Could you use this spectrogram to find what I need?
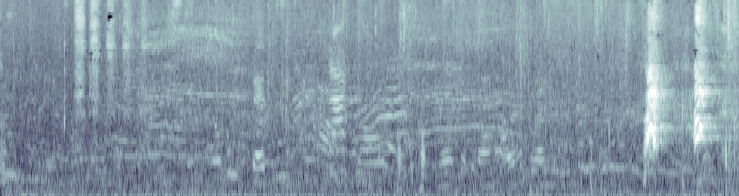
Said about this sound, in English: Okay, there's a dog. You can clearly hear it. And I think it's either afraid of the donkeys here or, well, at least it's trying to scare him, I guess.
